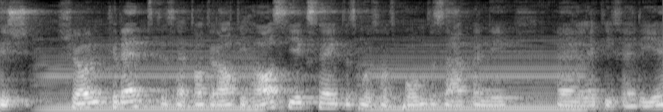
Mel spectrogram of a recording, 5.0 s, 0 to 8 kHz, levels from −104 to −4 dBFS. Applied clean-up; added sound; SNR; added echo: none; Bowed string instrument; 8 dB; reverberation time 0.4 s.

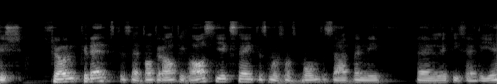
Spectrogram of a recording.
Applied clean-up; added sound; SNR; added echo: neural mask model DeepFilterNet 3.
